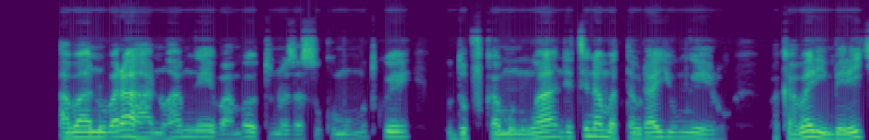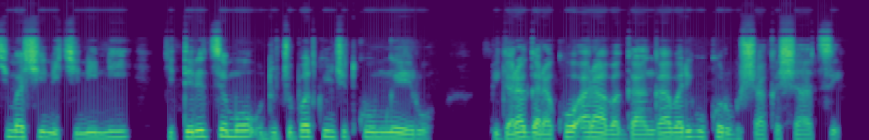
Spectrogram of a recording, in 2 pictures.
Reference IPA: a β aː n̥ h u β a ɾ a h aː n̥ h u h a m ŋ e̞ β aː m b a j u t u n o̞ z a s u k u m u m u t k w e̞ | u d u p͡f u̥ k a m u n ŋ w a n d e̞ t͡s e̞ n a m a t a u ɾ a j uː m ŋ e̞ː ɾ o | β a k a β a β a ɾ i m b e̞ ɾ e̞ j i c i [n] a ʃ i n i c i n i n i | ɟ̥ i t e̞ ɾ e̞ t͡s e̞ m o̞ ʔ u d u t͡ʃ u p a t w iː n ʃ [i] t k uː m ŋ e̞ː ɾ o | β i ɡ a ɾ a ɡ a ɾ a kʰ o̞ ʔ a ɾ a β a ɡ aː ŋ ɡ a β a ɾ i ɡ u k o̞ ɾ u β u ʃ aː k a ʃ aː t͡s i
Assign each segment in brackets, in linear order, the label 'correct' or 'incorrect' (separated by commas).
incorrect, correct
